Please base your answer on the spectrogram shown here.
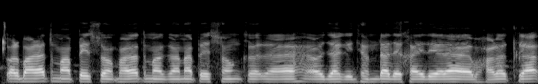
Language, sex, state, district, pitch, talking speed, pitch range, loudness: Hindi, male, Bihar, Araria, 125 Hz, 255 wpm, 125-130 Hz, -16 LUFS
